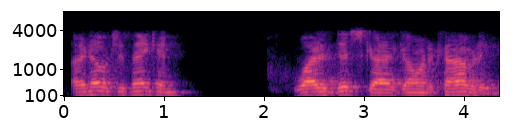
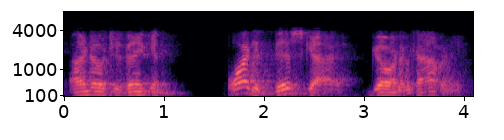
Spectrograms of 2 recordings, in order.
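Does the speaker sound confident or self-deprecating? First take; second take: self-deprecating; confident. First: The line sounds meek and self-deprecating. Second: The line sounds cocky and confident. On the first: The speaker plays a loser who knows he is one. "instead of saying" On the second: The speaker plays a loser who acts like a winner. "play a loser who acts like a winner"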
